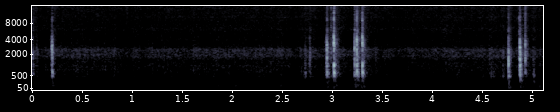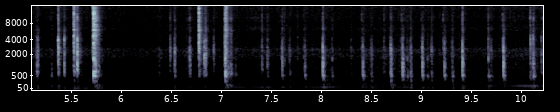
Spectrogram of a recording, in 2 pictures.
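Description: Fingertips of both hands type on a white/cream plastic retro computer keyboard with round typewriter-style keycaps, resting on a desk. Crisp, short plastic key clicks come in scattered groups, sparse at first and then in quicker bursts, over a faint steady background hiss.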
